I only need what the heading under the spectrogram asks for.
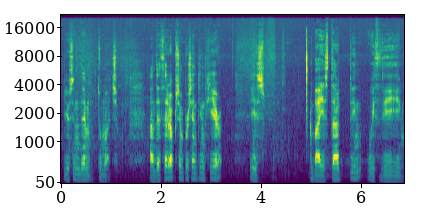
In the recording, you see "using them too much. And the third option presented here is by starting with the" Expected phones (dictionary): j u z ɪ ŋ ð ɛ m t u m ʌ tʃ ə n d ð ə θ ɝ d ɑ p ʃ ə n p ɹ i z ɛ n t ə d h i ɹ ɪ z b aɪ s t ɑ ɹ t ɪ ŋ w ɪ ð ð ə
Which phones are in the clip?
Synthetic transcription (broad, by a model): j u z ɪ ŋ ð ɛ m t u m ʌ tʃ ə n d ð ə θ ɝ d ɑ p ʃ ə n p ɹ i s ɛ n t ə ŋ h i ɹ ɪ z b aɪ s t ɑ ɹ t ɪ ŋ w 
